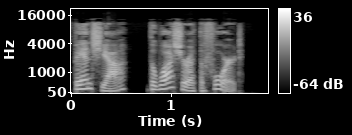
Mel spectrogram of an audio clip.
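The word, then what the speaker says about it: bean sídhe: forms, the archetype of the bean ny, pronounced bansia, the washer at the fort.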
